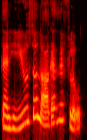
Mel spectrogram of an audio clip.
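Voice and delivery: ordinary delivery, nothing marked

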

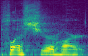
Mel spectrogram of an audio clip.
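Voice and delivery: soft, low, drawn Southern "Bless your heart". Shown as a demonstration. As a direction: say it like a sweet Southern lady. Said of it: "my favorite was this".

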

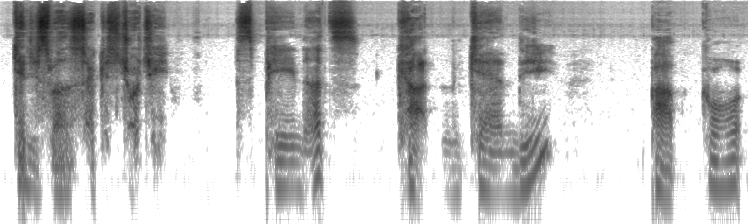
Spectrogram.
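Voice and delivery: creepy clown, whispering and slow; hushed, drawn-out clown temptation; Pennywise voice. Pretend. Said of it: "do the new one".

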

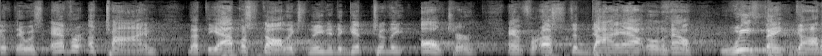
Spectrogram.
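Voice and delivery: building from firm to loud, driving pulpit preaching; preaching at full force. Real, not acted. Pastor pressing the church toward the altar, loud preaching. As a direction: preach it to the congregation, rising to a loud climax. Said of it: "I feel like preaching here a second".

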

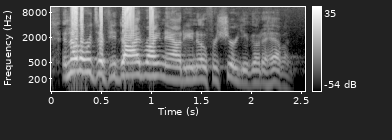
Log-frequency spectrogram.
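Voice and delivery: loud start, then rushed x1.5; rapid-fire pitch. Retold or imitated. Preacher firing the gospel question at a stranger, loud and rushed. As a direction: rattle it off in one breath. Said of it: "I said it just like that".

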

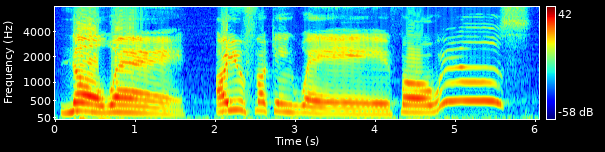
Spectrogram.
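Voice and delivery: real shocked outburst, drawn out; loud disbelief. Real, not acted. Player shocked by a game reveal, loud disbelief. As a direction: cry out in stunned disbelief.

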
